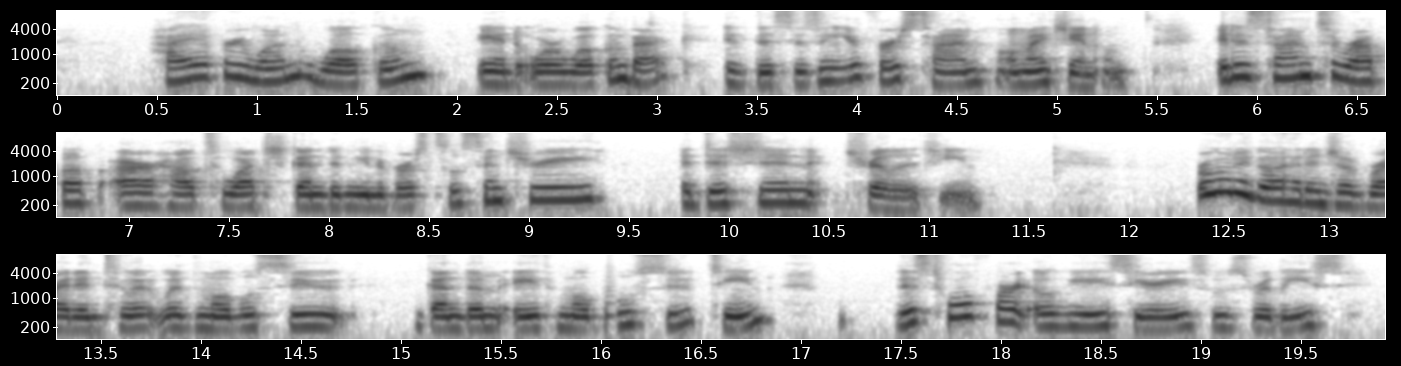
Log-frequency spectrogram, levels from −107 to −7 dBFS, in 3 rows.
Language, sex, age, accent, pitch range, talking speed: English, female, 20-39, American, 185-280 Hz, 165 wpm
